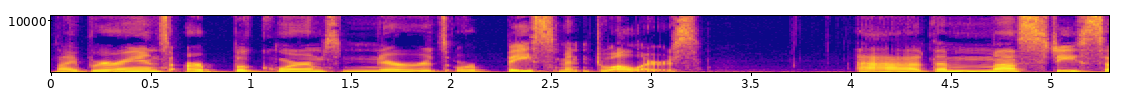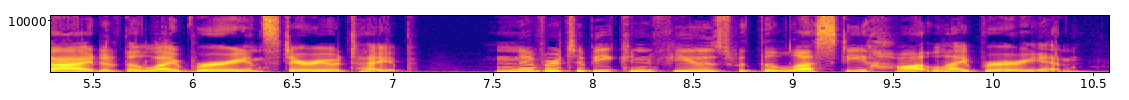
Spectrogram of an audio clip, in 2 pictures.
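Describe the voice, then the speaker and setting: A young woman co-hosting a student radio show, reading a scripted segment in a brisk, wry way. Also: medium pitch, animated, fairly bright tone, slight background noise. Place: radio studio.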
